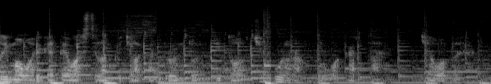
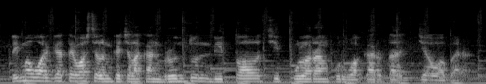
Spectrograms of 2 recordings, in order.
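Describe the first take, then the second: First: It is read with a grieving, mournful tone. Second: It is read seriously but without feeling. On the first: The reader shares the grief over the deaths. The speaker calls it right. "Ada duka di sana" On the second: The news is merely reported. The speaker calls it wrong. "Serius. Tapi nggak tepat"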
